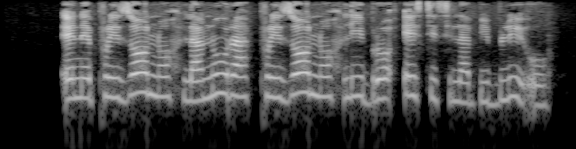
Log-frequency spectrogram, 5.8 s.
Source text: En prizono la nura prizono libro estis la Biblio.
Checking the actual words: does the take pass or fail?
pass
